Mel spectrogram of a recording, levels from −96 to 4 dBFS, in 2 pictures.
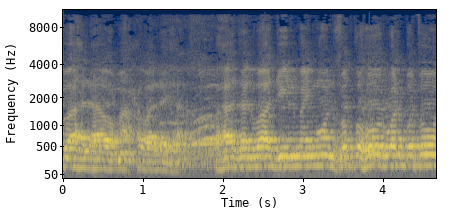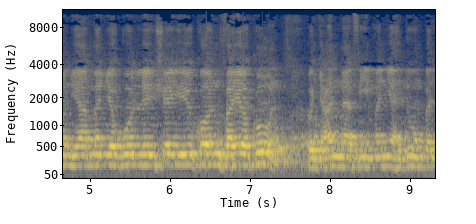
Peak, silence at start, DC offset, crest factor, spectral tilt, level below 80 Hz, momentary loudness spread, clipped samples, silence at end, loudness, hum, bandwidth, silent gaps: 0 dBFS; 0 s; under 0.1%; 12 dB; -7.5 dB/octave; -50 dBFS; 5 LU; under 0.1%; 0 s; -13 LUFS; none; 10.5 kHz; none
